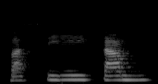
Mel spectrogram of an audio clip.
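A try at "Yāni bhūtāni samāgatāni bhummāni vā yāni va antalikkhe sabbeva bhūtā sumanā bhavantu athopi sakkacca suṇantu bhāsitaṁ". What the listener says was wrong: Bhasitang. Yes, you still miss a few long vowels. It's okay, but you practice.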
